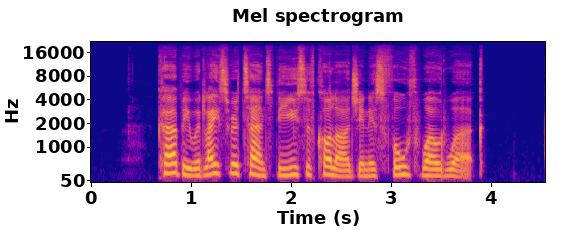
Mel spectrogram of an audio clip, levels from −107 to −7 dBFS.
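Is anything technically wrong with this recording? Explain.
No, there's nothing technically wrong to point to here, as this bit of speech comes through without any fault that stands out.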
